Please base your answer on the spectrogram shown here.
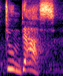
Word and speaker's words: Dundas: uh one time and the gentleman informed my husband uh sir you are mispronouncing your own name and my husband's like i am he goes yes it is dundas and my husband's like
